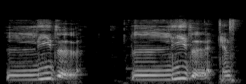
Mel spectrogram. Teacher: both of the L sounds are light L's that you pronounce with the top of your tongue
